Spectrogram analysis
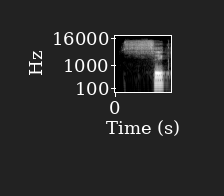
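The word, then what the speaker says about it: sake: फॉर the heart warming drink called सेक was very expensive, क्योंकि जो सेक थी वो बहुत ज़्यादा महंगी थी. अच्छा, इसको कुछ लोग इसको साके भी प्रोनाउंस करते हैं. दोनों प्रचलन में है.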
